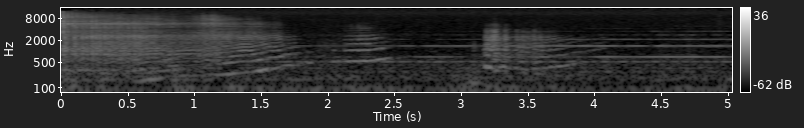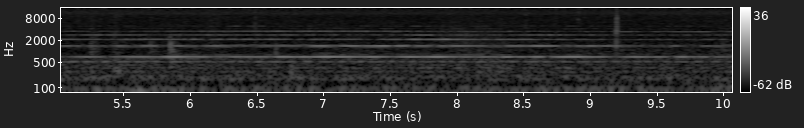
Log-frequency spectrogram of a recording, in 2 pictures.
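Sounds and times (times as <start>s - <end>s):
door hinges creaking: 0.0s - 2.5s.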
